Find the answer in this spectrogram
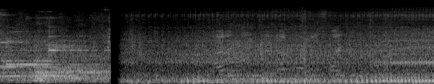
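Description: Motorcycle engine running at low speed as the bike rides closer, growing louder. It starts right after an abrupt cut, about a second in, from background voices in a tiled room.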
